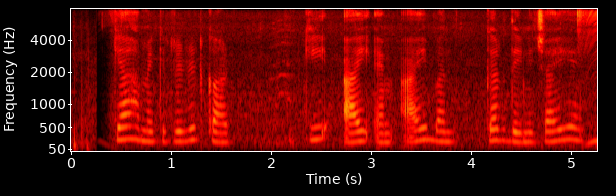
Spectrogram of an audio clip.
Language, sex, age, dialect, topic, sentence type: Hindi, female, 18-24, Awadhi Bundeli, banking, question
